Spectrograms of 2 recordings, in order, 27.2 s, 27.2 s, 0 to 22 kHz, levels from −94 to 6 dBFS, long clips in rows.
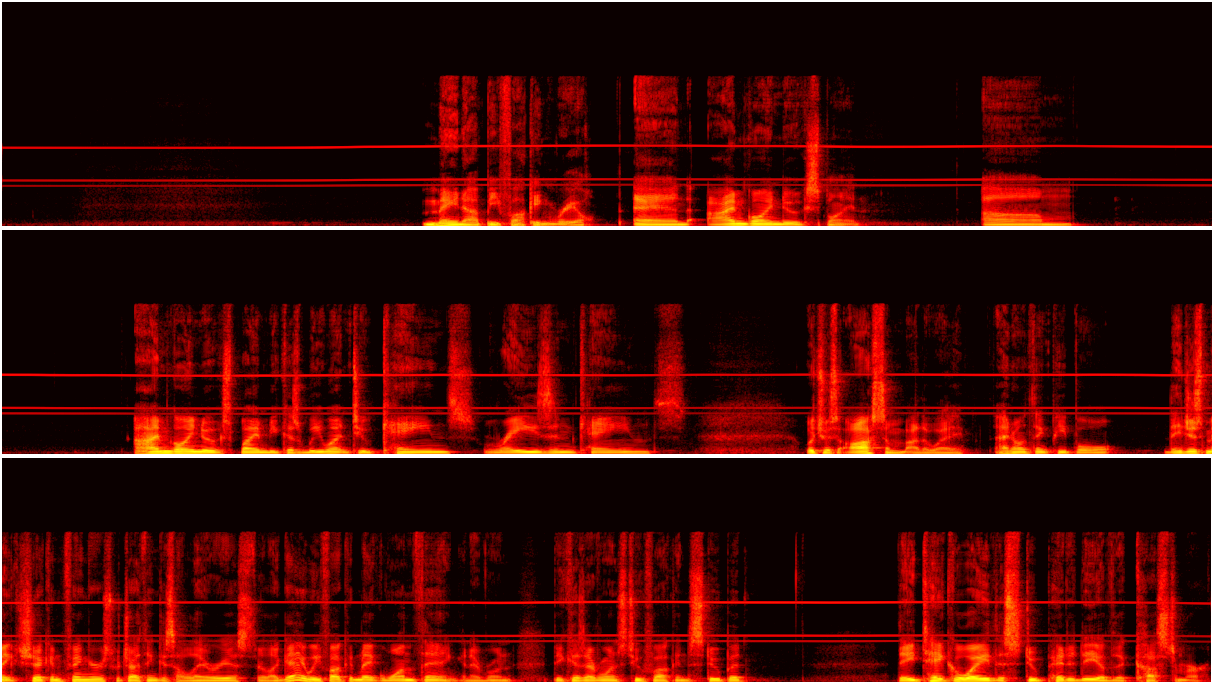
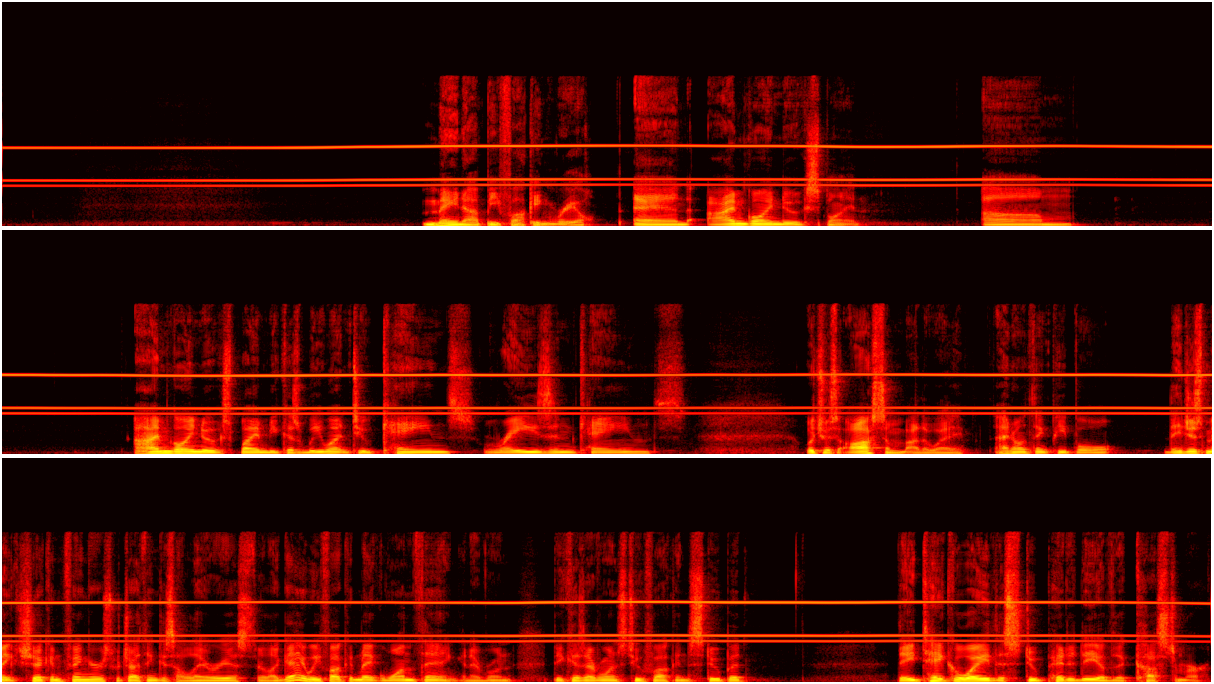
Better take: first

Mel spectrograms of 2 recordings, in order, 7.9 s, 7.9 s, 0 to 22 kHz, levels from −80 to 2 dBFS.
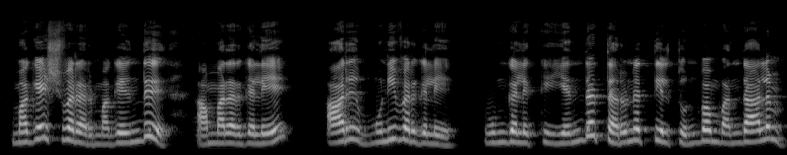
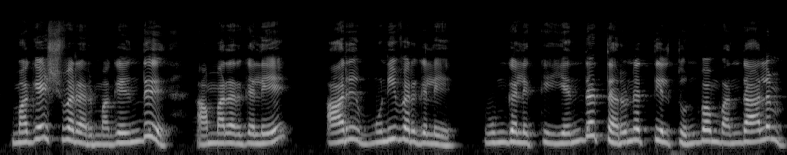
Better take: second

